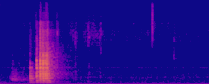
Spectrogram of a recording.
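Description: A single brief clink of a small cosmetics jar, the MAC Paint Pot in Groundwork, being handled, about half a second in.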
